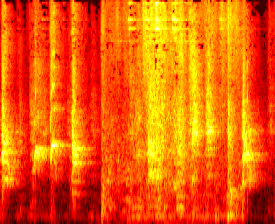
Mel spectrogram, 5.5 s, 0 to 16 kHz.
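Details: West Highland White Terriers Alfie and Crystal, around 7 and 8 years old, at play with balloons in a kitchen in 2012; a few quick barks open, then a noisy stretch of rustling and scuffling with more barking at the end.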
